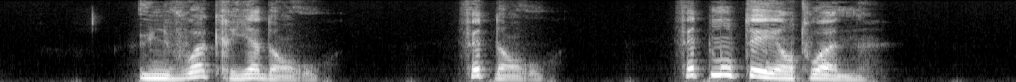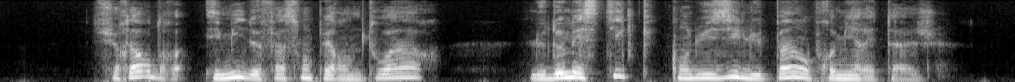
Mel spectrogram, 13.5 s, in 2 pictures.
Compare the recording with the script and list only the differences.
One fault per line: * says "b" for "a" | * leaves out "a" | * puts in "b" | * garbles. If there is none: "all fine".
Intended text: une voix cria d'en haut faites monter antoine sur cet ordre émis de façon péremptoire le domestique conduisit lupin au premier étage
* puts in "d'en haut faites"
* leaves out "cet"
